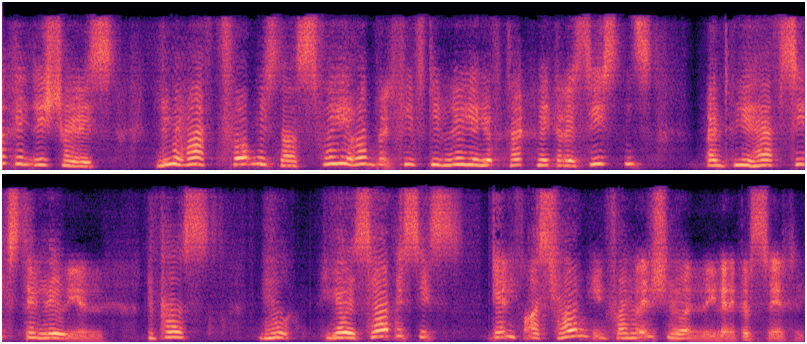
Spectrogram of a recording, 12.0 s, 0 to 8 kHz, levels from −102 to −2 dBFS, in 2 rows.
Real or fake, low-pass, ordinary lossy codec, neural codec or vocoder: fake; 7.2 kHz; AAC, 48 kbps; codec, 16 kHz, 0.5 kbps, FreqCodec, smaller model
